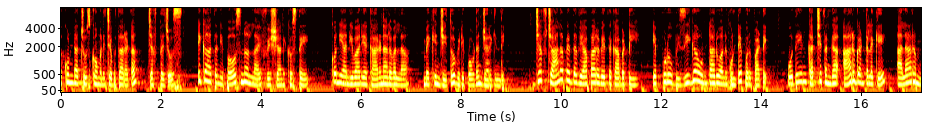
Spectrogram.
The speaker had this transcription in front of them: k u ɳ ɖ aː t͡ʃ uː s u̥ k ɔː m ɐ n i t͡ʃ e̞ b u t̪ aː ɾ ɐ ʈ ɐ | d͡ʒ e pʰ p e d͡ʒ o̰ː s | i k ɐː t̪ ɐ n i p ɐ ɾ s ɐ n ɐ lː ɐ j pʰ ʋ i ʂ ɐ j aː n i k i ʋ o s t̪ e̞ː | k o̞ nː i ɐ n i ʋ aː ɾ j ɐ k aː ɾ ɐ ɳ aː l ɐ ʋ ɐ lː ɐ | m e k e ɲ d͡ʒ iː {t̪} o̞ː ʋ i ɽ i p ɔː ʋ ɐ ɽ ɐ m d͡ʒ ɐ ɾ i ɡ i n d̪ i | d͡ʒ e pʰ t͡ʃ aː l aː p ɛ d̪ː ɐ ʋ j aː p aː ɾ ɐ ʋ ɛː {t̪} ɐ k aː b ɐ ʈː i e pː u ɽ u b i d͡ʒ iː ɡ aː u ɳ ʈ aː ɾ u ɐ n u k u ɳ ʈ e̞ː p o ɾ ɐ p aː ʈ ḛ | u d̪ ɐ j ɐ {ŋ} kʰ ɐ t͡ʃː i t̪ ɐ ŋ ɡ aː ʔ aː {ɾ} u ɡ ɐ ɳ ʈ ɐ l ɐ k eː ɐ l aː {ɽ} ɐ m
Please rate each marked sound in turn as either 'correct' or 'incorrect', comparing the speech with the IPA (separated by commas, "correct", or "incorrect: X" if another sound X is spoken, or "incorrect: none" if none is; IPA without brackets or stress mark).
correct, correct, incorrect: m, correct, incorrect: ɾ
